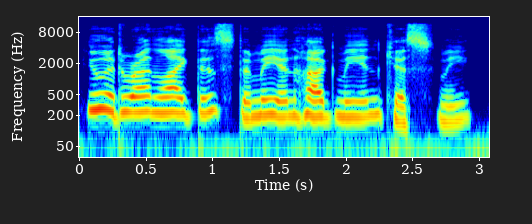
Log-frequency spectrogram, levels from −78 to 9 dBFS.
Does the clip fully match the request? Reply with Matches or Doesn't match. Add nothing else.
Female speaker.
Doesn't match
